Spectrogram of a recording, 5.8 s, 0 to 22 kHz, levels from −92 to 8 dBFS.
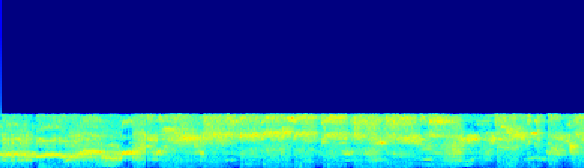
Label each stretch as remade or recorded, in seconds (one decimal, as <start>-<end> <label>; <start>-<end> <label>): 0.0-1.8 recorded; 1.8-2.6 remade; 2.6-3.5 recorded; 3.5-4.6 remade; 4.6-5.8 recorded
